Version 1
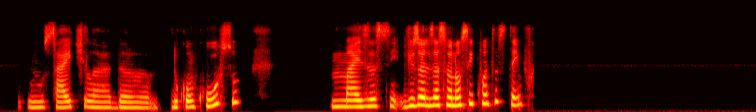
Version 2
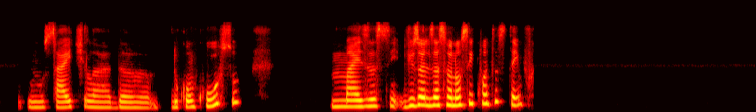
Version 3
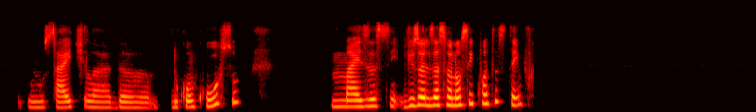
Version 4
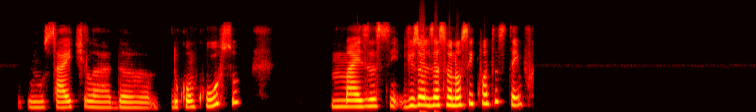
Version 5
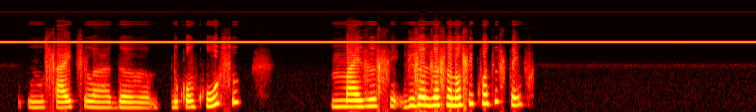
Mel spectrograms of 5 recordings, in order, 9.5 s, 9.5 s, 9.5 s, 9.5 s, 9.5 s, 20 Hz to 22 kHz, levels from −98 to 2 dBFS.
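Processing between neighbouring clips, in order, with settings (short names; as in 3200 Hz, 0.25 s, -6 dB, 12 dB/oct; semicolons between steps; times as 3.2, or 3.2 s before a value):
HPF 210 Hz 24 dB/oct
low shelf 250 Hz -11.5 dB; gain -5 dB
one-sided clip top -27 dBFS; gain +8 dB
pulse-width modulation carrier 4700 Hz; gain +8 dB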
